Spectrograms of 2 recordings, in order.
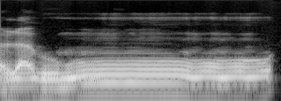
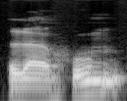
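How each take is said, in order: First: The m is followed by a long u vowel. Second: The word ends on a closed m.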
